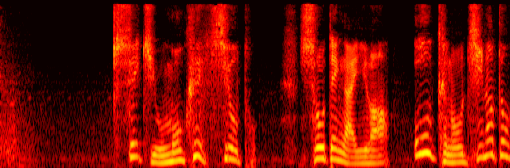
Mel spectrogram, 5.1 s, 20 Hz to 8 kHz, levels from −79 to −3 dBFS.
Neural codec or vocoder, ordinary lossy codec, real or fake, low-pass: codec, 16 kHz, 1.1 kbps, Voila-Tokenizer; none; fake; none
